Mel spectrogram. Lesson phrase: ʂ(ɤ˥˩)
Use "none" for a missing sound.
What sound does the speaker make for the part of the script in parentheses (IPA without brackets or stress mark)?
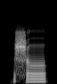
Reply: ɤ˥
